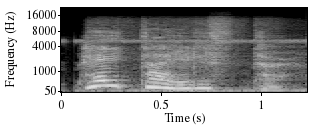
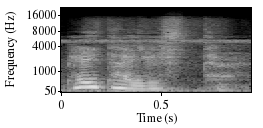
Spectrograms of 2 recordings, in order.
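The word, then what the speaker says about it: Peter Ilsted: 덴마크식 발음은 이렇더라고요. 페이타 일스터. 이렇게 읽더라고요. 페이타 일스터.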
